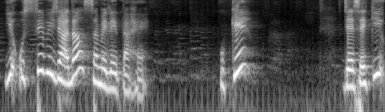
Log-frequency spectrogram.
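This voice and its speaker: A woman's voice: sits high, darkish tone. A woman teaching a grammar lesson, asking questions and answering them herself, and drawing out vowel sounds to show them. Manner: drawn-out demonstration vowels. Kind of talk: classroom-style grammar lesson.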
